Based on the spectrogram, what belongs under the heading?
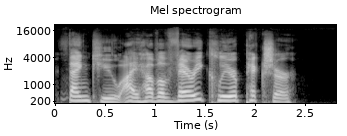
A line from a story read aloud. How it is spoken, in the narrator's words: Derry snapped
